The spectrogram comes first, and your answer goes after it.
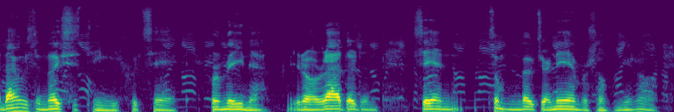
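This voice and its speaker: At a fairly quick pace, a man speaks in a very deep, low voice with a dark, mellow tone and monotone, flat intonation. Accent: Wexford. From Ireland, County Wexford. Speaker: retired hurler. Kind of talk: reminiscing interview.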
